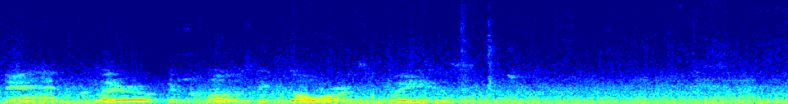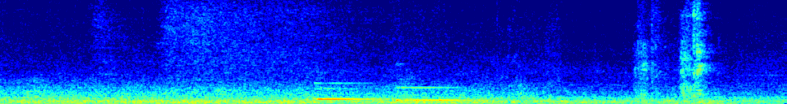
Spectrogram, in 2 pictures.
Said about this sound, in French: Mais pour aujourd'hui, je vais plutôt prendre le métro.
